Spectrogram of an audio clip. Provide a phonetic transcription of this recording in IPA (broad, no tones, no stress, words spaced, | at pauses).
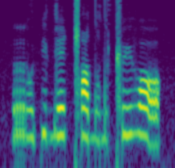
ro̤pʲuɡeǁe dˤə̤dṳǁyvɔ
